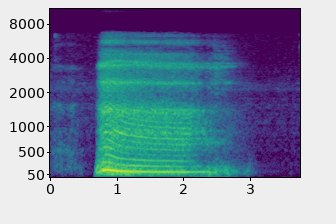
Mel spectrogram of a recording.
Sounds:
Sigh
